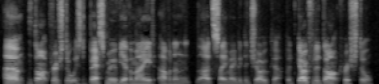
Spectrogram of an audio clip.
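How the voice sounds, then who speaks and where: Male live stream host, medium pitch, informal and rambling, jumping from one viewer message to the next. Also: a little fast. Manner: rambling, hopping between comments, informal and matey. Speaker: livestream host and content creator. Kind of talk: casual live stream chat, answering viewer comments.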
